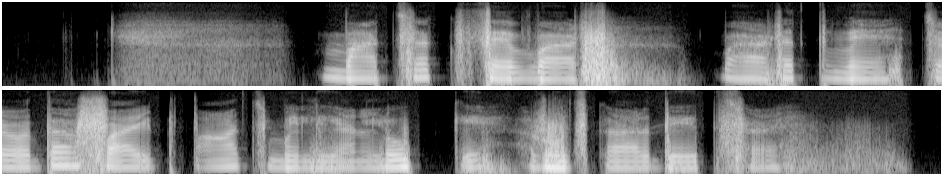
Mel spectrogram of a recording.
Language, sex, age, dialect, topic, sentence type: Maithili, female, 31-35, Bajjika, agriculture, statement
